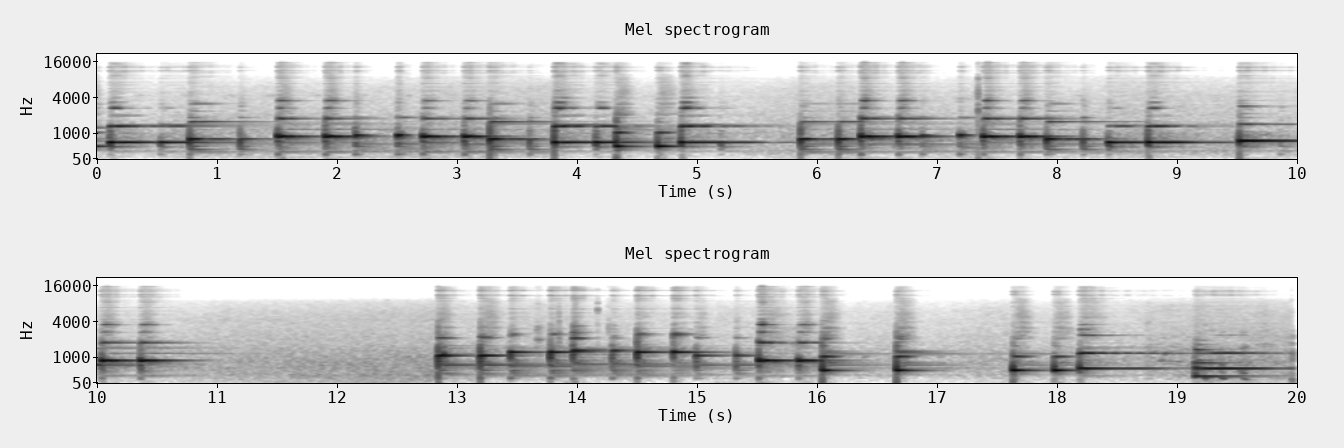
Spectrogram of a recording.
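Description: Steelpan (steel drum) played with mallets: a quick melody of struck, ringing notes, pausing for about two seconds midway and then picking up again.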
